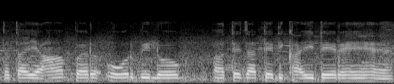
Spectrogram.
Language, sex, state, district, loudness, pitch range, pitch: Hindi, male, Rajasthan, Bikaner, -13 LUFS, 150-160 Hz, 150 Hz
